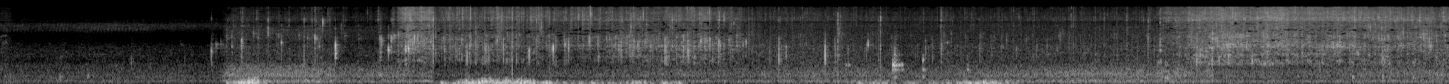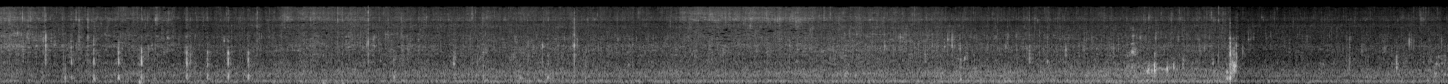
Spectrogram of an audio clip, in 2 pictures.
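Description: Sliced onions going into hot oil in a pan on a portable gas-cylinder stove: a sizzle starts suddenly about two seconds in and carries on, swelling and easing, with a few low bumps as they go in and a spoon clicking against the pan as they are stirred.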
